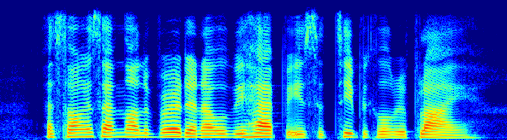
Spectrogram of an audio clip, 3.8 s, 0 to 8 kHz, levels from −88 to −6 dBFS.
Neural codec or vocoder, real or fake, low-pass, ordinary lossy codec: none; real; 7.2 kHz; Opus, 64 kbps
